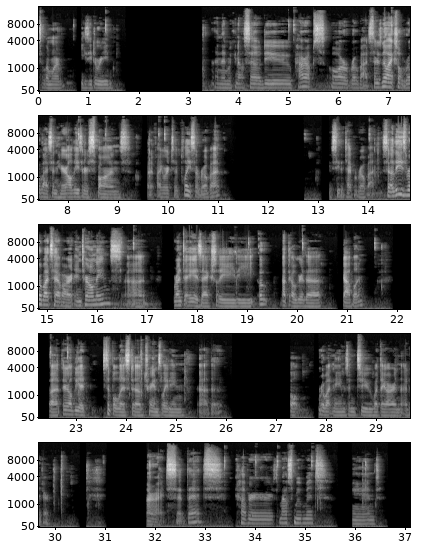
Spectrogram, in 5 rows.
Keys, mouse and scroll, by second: 0.3-0.6 alt+scroll up 1, 0.6 alt+click, 1.5 alt+middle click, 2.3 alt+click, 4.9 click, 6.6 alt+click, 7.2 alt+scroll down 1, 7.6 alt+click, 8.7 click, 9.4 alt+scroll up 1, 9.8 click, 11.7 click, 12.4 alt+click, 16.4 click, 19.0 alt+click, 20.4-20.9 alt+scroll down 1, 20.9 alt+click, 21.7 alt+middle click, 22.2 alt+scroll up 1, 22.4 alt+click, 23.6 scroll down 1, 24.1 space, 30.9 alt+click, 31.6 alt+middle click, 31.8 alt+scroll down 1, 32.2 alt+click, 34.0 alt+click, 35.7 middle click, 36.2 scroll down 1, 36.8 alt+click.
